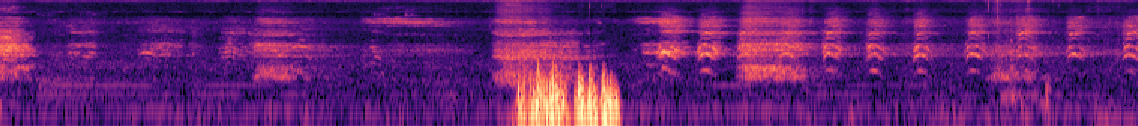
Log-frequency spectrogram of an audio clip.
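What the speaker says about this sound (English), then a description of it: "I love crows." Several crows cawing in a series of harsh calls, fairly close, with one loud burst midway followed by repeated rhythmic caws and faint background voices.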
